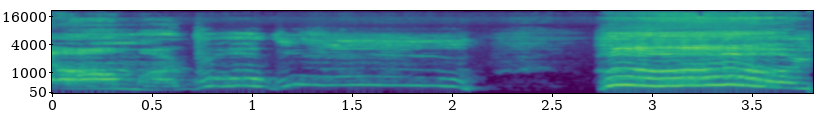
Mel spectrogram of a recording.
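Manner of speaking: slow, then high, loud pained ooh; cry of pain. Retold or imitated. Patient cries out as the tourniquet is twisted, pained wail.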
